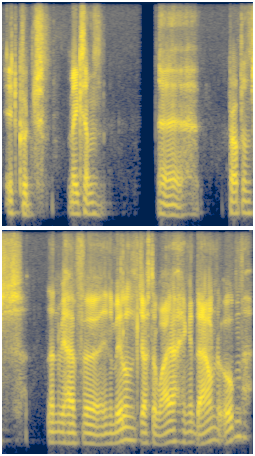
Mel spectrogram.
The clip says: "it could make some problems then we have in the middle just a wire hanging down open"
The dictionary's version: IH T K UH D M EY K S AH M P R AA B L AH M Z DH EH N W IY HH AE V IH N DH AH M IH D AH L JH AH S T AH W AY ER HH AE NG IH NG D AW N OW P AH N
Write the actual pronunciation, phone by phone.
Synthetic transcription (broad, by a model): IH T K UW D M EY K S AH M P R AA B L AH M S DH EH N W IY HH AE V IH N DH AH M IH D L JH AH S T AH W AY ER HH AE NG IH NG D AW N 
